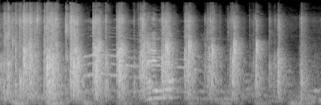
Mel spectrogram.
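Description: A church congregation at a Sunday service in Benin claps in a steady rhythmic beat, roughly two strong claps per second, loud and close, while a voice calls out over the clapping.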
